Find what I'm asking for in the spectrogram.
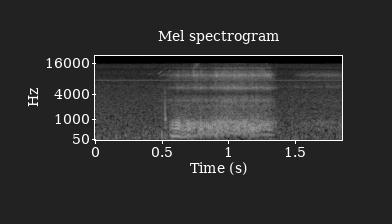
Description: capi sleeping and snoring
